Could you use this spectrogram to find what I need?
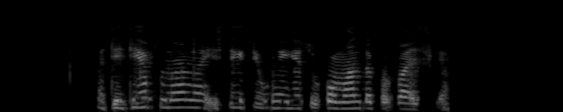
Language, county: Lithuanian, Vilnius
